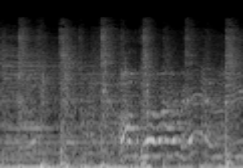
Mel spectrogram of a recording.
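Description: Live rock band playing: a lead vocal, with one note held through the second half, over guitars, bass and drums.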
